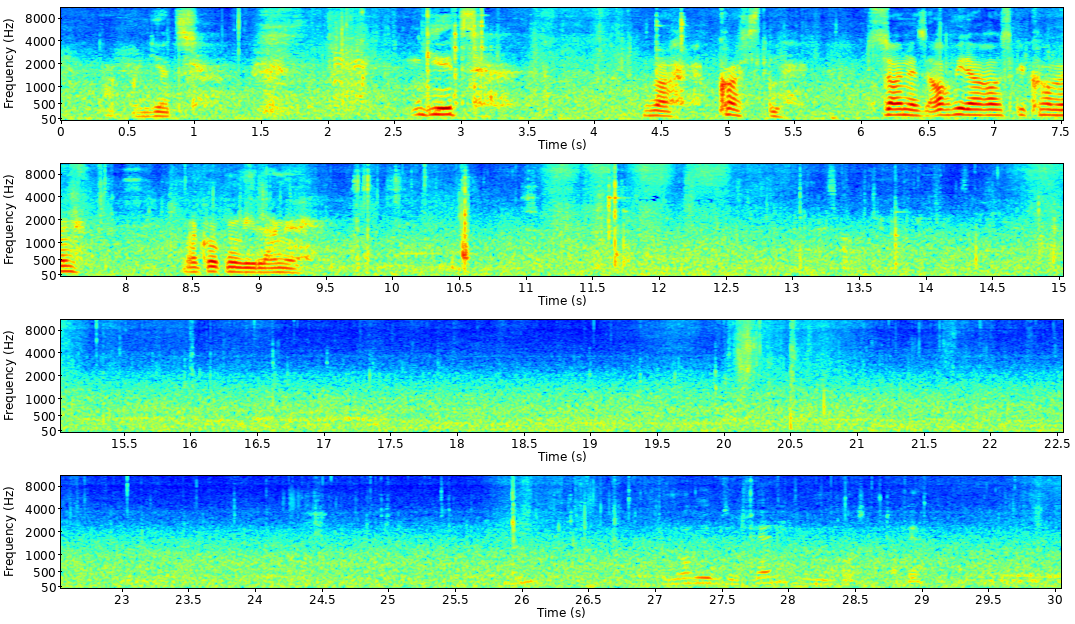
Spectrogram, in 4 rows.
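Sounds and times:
outdoor background noise: 0:00.0 - 0:30.0.

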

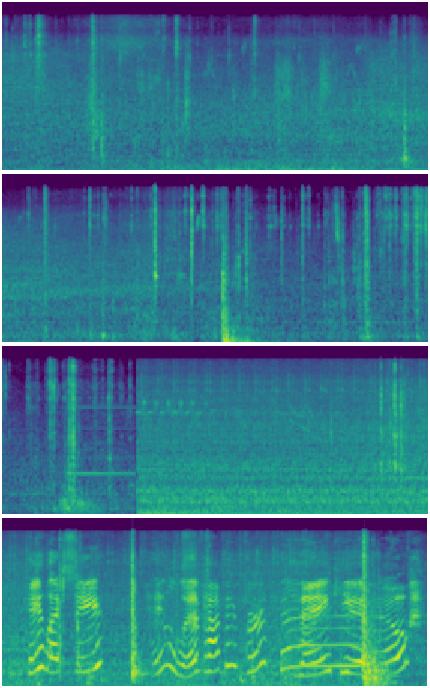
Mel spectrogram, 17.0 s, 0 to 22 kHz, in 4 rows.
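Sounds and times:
car keys jingling: 0:05.6 - 0:16.8
car engine starting and idling: 0:09.3 - 0:17.0
car door shutting: 0:13.4 - 0:14.4, 0:15.0 - 0:16.8.

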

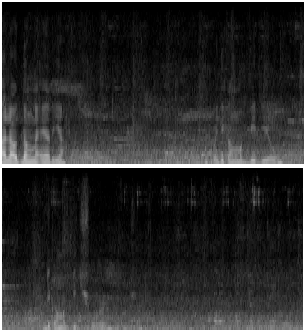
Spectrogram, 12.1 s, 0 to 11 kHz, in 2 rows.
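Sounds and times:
distant chatter: 0:00.0 - 0:12.0.

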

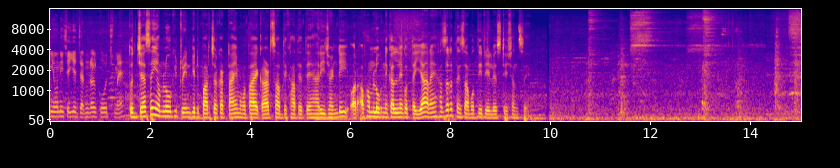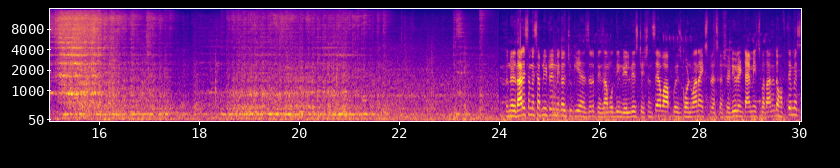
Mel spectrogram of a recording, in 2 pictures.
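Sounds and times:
train coach rolling: 0:00.0 - 0:30.0
steady squealing tone: 0:10.3 - 0:17.2.

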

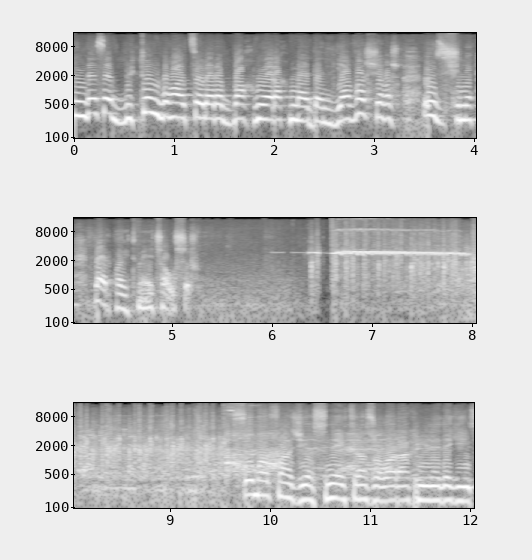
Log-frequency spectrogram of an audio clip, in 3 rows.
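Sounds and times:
shrill whistle blast: 0:06.0 - 0:08.1
street crowd noise: 0:06.3 - 0:11.8.

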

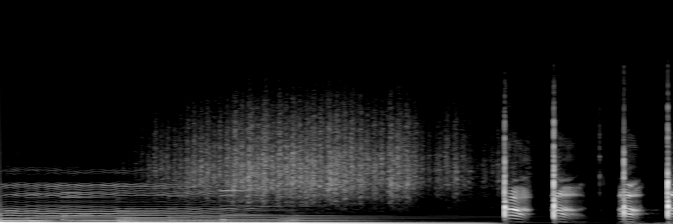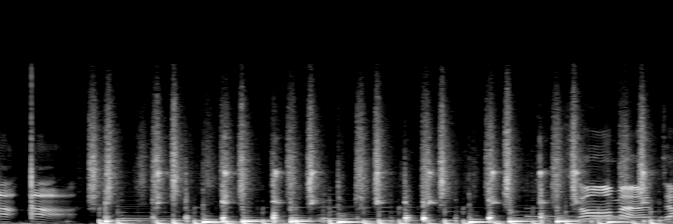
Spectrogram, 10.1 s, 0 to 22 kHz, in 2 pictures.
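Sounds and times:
hand percussion strikes: 0:05.0 - 0:10.0.

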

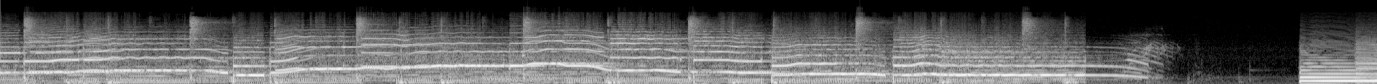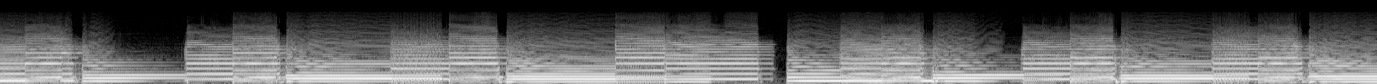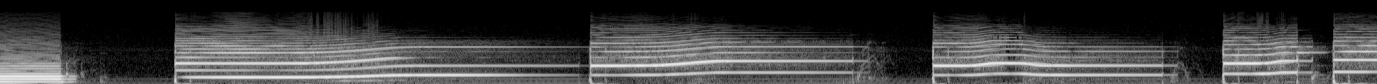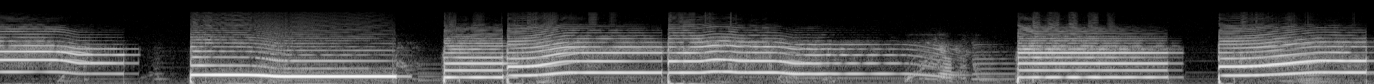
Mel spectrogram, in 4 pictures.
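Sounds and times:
slide electric guitar: 0:00.0 - 0:55.0.

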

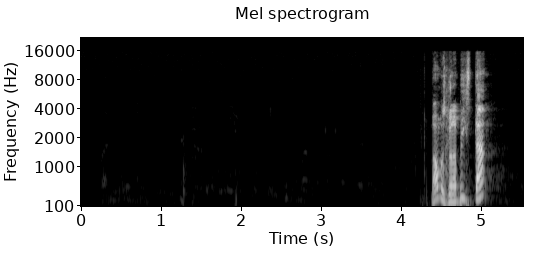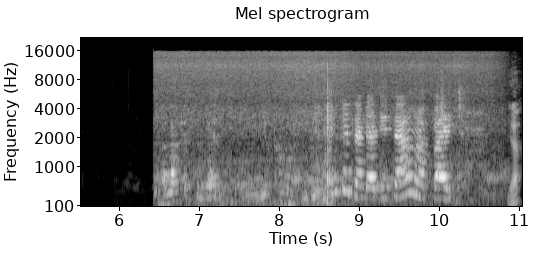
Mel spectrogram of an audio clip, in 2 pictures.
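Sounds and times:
people talking at once: 0:06.4 - 0:11.0
steady hiss: 0:06.4 - 0:11.0.

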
